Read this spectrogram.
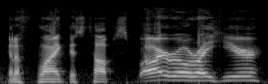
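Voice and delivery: usual speaking voice

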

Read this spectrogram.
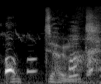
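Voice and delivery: high, loud laughing protest; embarrassed laugh. Acted. Son laughs as his mother teases him. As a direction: laugh it off, begging her to stop.

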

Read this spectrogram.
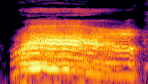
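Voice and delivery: low, drawn-out playful roar; a gentle pretend lion for little ones. Teacher showing toddlers the lion, low mock roar. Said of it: "The lion says".

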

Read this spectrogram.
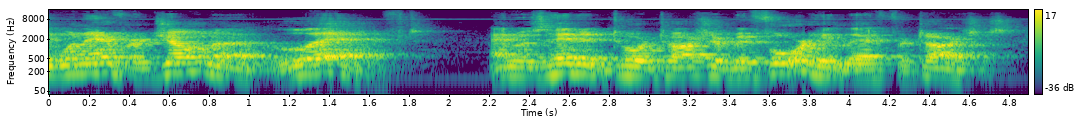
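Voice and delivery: ordinary talk

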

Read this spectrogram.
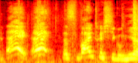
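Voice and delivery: sudden high shout; loud protest. Real, not acted. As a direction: cut in with a sharp shout. Outburst at friend crunching chips.

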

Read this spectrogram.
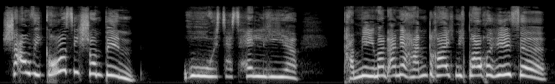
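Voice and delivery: little sprouts calling out all at once; excited little voices. A narrator's reading. Countless sprouts call out excitedly, high and loud. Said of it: "Unzählige Stimmchen, die aufgeregt riefen".

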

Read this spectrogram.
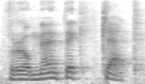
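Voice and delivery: slow "romantic cat" with eh vowels, Russian; Russian accent, "cat" said like "ket"; Russian eh sound. Shown as a demonstration. [name] shows a third variation, Russian eh sound. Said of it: "there you have the eh sound".

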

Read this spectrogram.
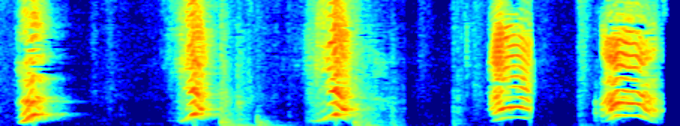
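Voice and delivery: short throwing grunts, high; acted combat cries; high-pitched effort yelps. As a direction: yelp with each throw. Skit of chancla being thrown.

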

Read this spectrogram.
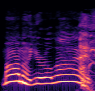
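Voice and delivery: high, loud put-on amazement; hammed-up shout to his mother; mock overjoyed cry. Imitating son as Mama wakes up, mock overjoyed.

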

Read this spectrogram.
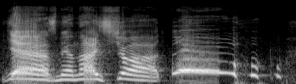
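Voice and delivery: loud, high, slow whoop of triumph; elated victory shout; cheering. Real, not acted. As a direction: celebrate the shot at full voice. Cheering teammate's kill.

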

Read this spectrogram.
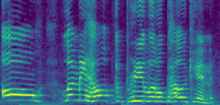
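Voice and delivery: high, loud gushing coo; mock drunk lady. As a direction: imitate an overeager lady fussing over an animal. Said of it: "she goes".

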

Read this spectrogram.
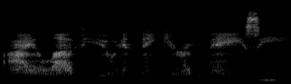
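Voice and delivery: soft secret whisper. Shown as a demonstration. Teacher whispers a secret to her class, whispering. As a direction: breathe it like a secret. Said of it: "I'm gonna whisper you one".

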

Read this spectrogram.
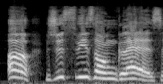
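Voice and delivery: slow French in a put-on British accent; deliberately clumsy English accent on the French; bad British-accented French. Shown as a demonstration. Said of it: "I would just put on this really bad".

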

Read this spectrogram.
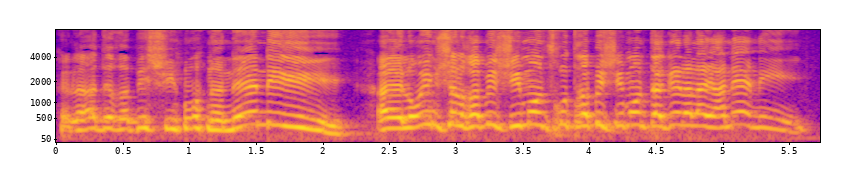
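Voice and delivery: pleading cry. Acted. A desperate man calling to God, high and pleading. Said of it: "והתחיל לצעוק".

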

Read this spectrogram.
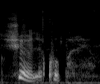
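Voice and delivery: whispered aside; whispering. Real, not acted. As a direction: breathe it softly while picking. Quiet aside while picking plants.

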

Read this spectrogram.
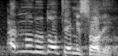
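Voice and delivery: high-pitched, exasperated outburst; worked-up, indignant protest; acted angry refusal. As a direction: refuse the apology in mock temper. Acts out refusing wife's apology.

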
